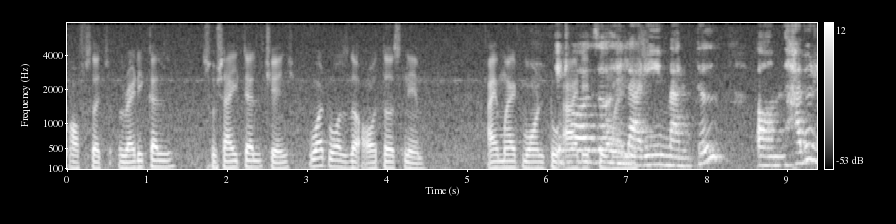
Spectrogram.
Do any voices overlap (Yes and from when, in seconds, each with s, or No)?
Yes, from 6.1 s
